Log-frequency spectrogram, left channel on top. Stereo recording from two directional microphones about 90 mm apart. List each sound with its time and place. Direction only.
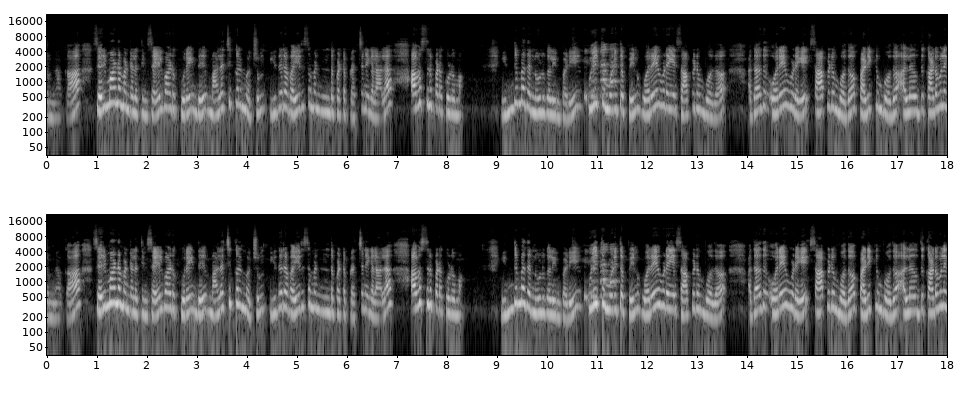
0.0 s a woman's voice: 25° right (ahead or behind)
3.6 s a woman's voice: 15° right (ahead or behind)
9.0 s a woman's voice: 30° right (ahead or behind)
9.5 s a woman's voice: 10° right (ahead or behind)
